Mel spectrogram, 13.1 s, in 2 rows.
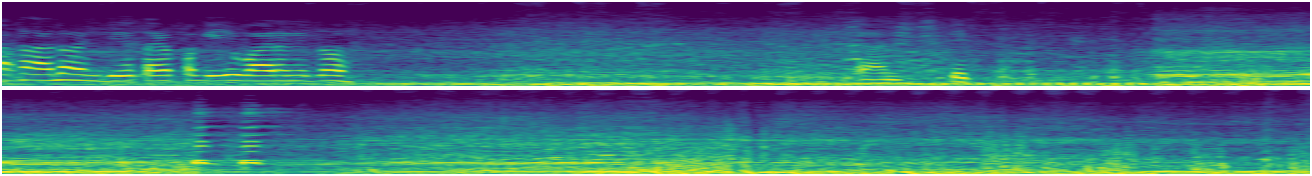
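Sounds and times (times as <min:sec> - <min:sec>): low wind rumble: 0:00.0 - 0:13.0
scooter horn beeps: 0:07.5 - 0:08.1.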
